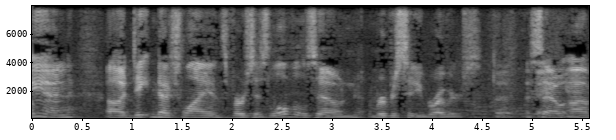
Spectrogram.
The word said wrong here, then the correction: Louisville: those are did you say Lovell? – Louisville.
